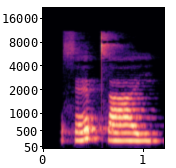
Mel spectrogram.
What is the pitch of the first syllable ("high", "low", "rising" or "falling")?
rising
